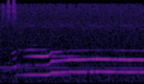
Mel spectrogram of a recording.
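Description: A single wolf howls in one long, steady tone that rises slightly partway through and holds, clear against a faint background hiss, with no one speaking.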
